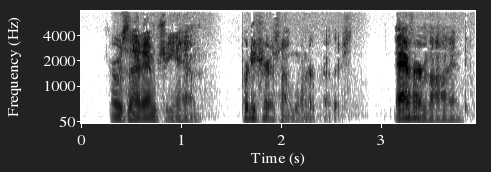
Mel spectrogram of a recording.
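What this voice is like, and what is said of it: Usual voice. Nothing is said of it.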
